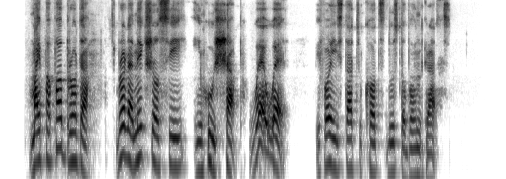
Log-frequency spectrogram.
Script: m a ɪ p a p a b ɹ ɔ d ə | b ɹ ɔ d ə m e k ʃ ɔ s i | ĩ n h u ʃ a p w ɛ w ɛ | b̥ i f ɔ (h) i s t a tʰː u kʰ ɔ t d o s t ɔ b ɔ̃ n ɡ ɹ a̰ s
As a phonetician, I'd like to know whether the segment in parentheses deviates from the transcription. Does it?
no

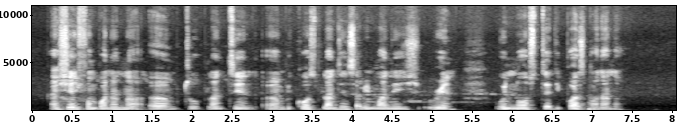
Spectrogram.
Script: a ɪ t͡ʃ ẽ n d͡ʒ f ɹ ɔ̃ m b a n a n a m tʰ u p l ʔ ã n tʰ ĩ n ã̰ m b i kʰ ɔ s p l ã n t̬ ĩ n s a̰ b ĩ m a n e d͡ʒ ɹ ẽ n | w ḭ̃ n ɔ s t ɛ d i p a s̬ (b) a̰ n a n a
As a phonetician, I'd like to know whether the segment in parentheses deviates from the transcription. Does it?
no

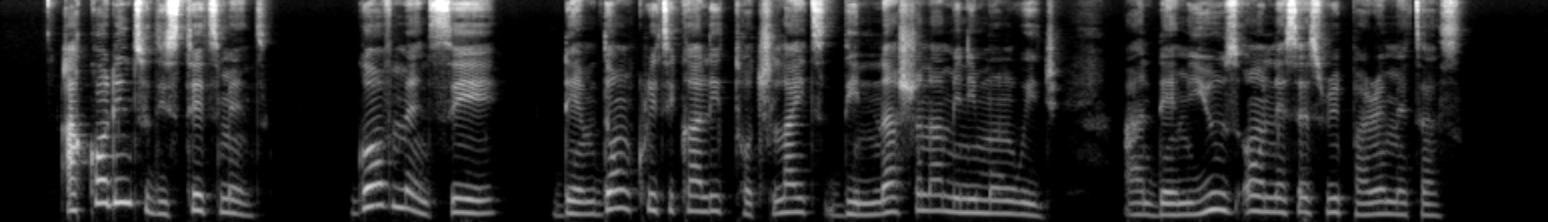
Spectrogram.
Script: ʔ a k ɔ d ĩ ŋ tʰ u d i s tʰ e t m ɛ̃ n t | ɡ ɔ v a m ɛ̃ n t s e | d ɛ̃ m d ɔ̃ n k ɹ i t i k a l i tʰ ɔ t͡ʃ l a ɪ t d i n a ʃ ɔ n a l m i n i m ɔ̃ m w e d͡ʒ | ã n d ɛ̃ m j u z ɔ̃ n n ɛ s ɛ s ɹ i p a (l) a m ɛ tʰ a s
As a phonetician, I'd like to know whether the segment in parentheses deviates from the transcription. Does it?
yes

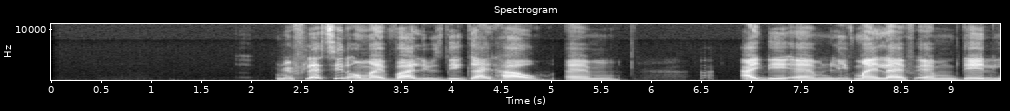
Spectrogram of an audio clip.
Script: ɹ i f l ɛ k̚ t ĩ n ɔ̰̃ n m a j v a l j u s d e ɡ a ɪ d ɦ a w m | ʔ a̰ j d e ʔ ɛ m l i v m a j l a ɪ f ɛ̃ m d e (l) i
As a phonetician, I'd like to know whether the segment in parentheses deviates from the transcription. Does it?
no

